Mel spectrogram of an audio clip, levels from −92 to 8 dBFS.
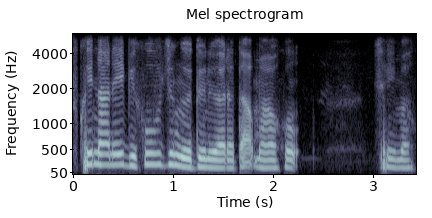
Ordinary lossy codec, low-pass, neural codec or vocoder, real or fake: Opus, 16 kbps; 5.4 kHz; none; real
